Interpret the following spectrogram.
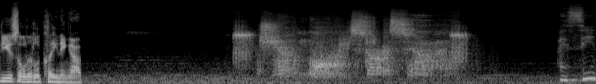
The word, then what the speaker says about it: Gemini: Spelling that thing Gemini and pronouncing it Jiminy.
